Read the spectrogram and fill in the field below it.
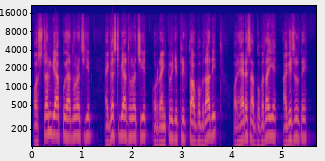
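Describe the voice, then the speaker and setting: A young man teaching exam vocabulary, briskly asking and answering his own questions. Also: a little high, dark tone, no echo, studio quality. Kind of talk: exam-prep vocabulary lesson.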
